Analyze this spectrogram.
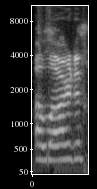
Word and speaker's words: Allardice: Allardice like a Tardis.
